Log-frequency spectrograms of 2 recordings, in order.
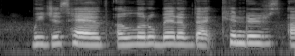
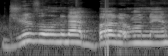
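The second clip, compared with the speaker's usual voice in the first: usual speaking voice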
